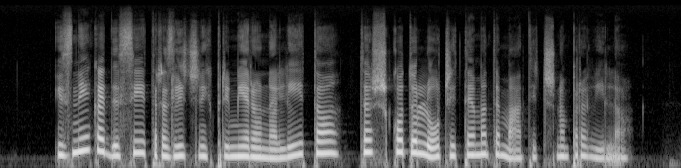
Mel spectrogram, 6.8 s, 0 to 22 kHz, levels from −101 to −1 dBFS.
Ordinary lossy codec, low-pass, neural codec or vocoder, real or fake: none; 19.8 kHz; none; real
